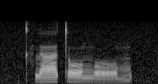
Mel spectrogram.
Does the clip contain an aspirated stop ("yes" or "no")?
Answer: yes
